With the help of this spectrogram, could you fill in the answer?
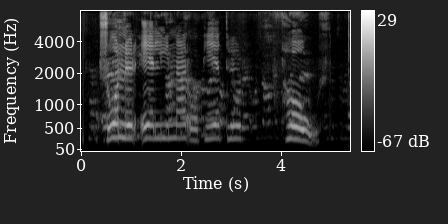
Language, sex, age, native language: Icelandic, female, 9, Icelandic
